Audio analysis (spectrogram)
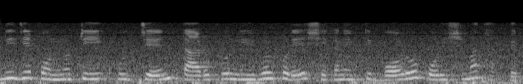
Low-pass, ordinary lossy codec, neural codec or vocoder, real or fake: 7.2 kHz; none; none; real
